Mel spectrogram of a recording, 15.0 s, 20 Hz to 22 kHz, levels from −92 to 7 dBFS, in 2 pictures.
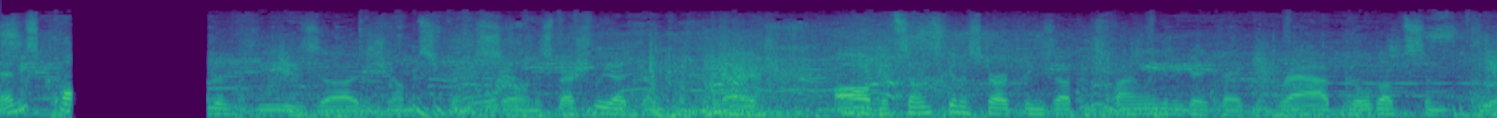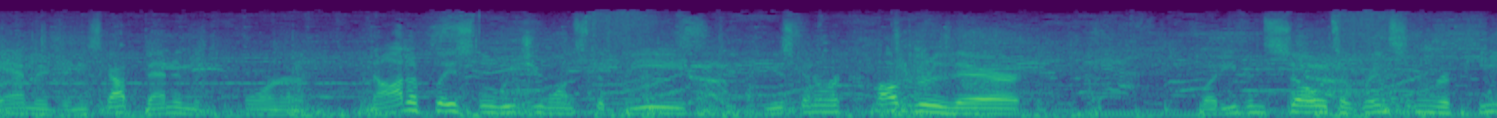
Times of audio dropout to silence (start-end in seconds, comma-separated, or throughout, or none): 0.36-1.03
